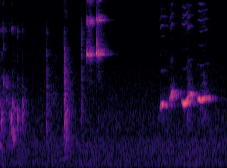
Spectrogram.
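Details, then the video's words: Rescued African grey parrot, one month after rescue, indoors, makes odd clicks and squeaks, then a clear rising-and-falling whistle near the end. Owners believe it mimics a chihuahua, a squeaky door and a man hocking from its previous home. "African Grey parrot talking, funny weird sounds"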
